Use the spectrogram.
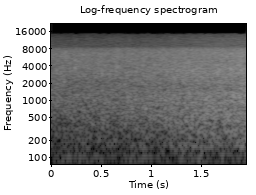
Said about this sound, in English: So we move to an opening reflection, which involves not just our words, but the voice of the sea. Let the sea come and wash your feet.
